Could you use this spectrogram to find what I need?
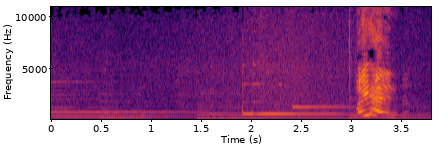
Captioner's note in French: phone rings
